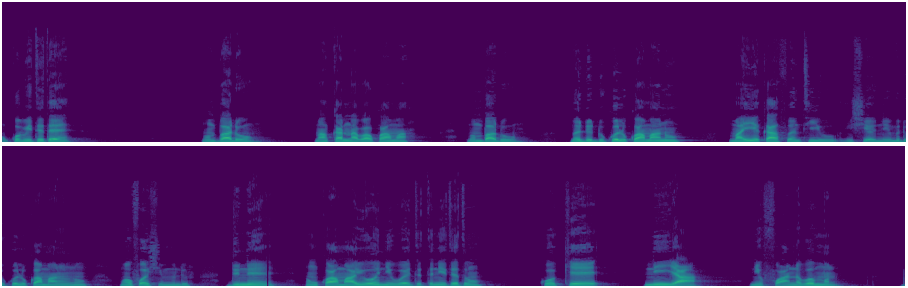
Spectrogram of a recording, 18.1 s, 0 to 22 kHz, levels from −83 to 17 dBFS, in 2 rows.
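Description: At 1.65 s and again at 11.68 s, ten seconds apart, the speech drops out for about 39 ms and 27 ms: a gap at a join of encoded pieces. Encoder start delay and final-frame padding were left untrimmed, leaving silences with smeared edges before the audio resumes.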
